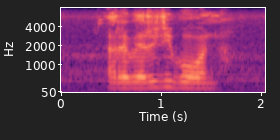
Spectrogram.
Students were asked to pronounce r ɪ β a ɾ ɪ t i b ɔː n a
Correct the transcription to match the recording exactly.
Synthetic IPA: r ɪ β ɛ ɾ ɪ d i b ɔː n a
